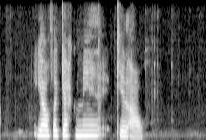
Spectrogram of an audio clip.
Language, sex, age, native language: Icelandic, female, 10, Icelandic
